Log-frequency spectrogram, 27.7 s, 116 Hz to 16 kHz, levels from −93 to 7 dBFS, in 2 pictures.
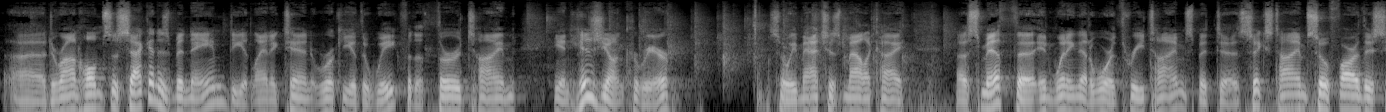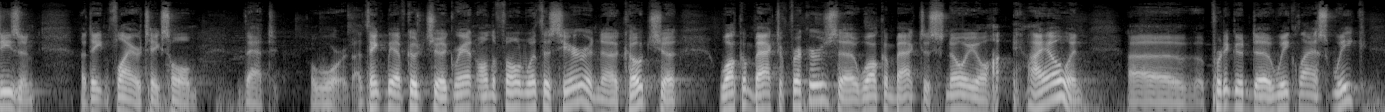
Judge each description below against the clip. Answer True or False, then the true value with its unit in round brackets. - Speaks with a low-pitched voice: True (115 Hz)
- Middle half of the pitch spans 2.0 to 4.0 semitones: False (4.8 semitones)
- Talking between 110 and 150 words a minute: False (190 wpm)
